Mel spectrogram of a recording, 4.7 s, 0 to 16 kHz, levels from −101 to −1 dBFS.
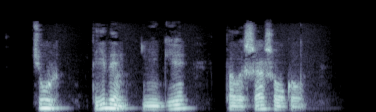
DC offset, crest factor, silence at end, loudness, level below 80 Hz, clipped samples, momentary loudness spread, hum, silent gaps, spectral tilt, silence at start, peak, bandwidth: under 0.1%; 18 dB; 0.9 s; -20 LUFS; -56 dBFS; under 0.1%; 16 LU; none; 2.72-2.82 s; -7 dB/octave; 0.45 s; -4 dBFS; 7.4 kHz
